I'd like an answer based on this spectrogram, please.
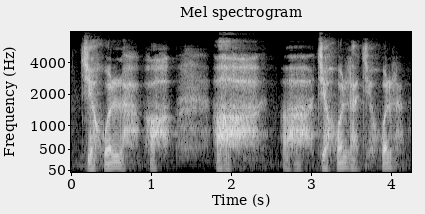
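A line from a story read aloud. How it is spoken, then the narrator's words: Laughing. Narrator (Chinese): 他们笑着说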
